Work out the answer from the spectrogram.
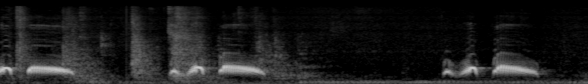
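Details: Captive spotted dove giving its lure coo to attract wild doves: drawn coos sliding down at the end, preceded by quick double notes, repeated in close succession, with scattered clicks and a faint low rumble.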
